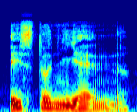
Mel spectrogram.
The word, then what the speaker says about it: estonienne: L'Estonie, estonien, estonienne. Same thing here, double N, and then you open it.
